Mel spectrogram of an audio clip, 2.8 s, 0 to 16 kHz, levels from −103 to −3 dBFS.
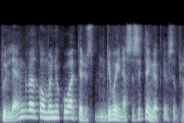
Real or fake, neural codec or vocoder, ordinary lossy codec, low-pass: fake; codec, 16 kHz, 1 kbps, X-Codec, WavLM features, trained on Multilingual LibriSpeech; Opus, 64 kbps; 7.2 kHz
